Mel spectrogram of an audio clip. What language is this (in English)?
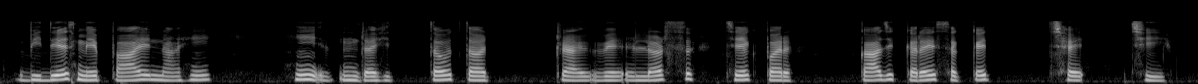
Maithili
